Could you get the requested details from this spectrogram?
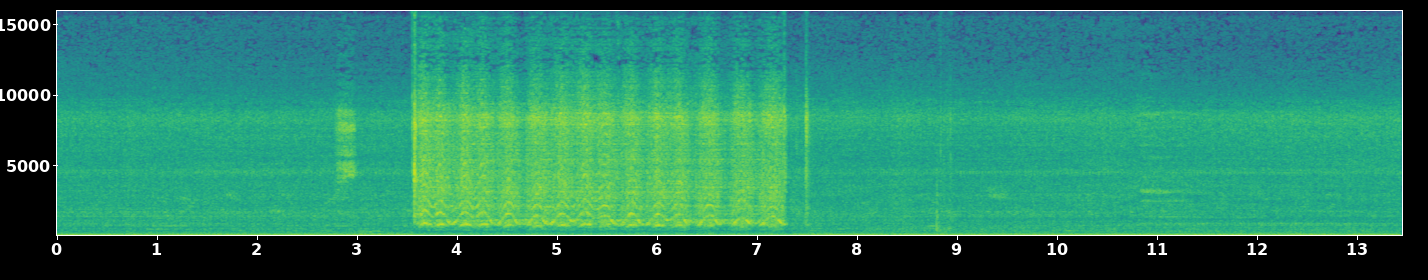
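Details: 1966 Buick Riviera GS with rebuilt heads, jump-started, starter fluid sprayed into the carb: the starter churns steadily for about four seconds over a low hum and the engine never catches, a crank with no start. The carb gives a backfire spit on starter fluid.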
